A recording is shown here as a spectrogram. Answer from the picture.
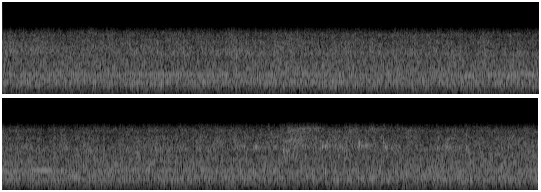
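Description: Steady hiss with a faint constant whine running under it, unchanging throughout, and two small clicks near the end.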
